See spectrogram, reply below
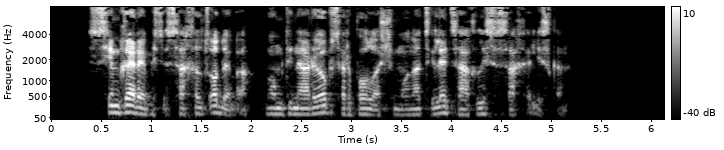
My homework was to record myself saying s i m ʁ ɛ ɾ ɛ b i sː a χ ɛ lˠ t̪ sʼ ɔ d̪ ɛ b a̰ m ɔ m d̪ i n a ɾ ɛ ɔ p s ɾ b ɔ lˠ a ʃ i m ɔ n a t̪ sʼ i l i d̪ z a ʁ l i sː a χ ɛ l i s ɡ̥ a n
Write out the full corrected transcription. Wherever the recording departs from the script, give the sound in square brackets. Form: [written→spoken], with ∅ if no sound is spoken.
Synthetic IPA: s i m ʁ ɛ ɾ ɛ b i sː a χ ɛ lˠ t̪ sʼ ɔ d̪ ɛ b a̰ m ɔ m d̪ i n a ɾ ɛ ɔ p s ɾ b ɔ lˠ a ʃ i m ɔ n a t̪ sʼ i l [i→ɛ] d̪ z a ʁ l i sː a χ ɛ l i s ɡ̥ a n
